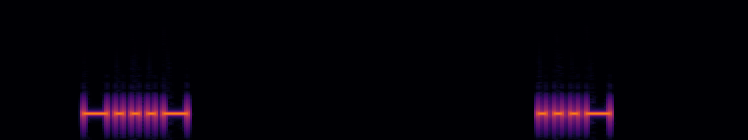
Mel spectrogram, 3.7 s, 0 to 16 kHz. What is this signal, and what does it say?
Morse code, heard as a keyed tone, about 29 wpm, spaced as for 5 wpm, 690 Hz. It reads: <BT>V
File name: Lesson 36d - BT - Two Characters 30wpm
